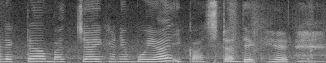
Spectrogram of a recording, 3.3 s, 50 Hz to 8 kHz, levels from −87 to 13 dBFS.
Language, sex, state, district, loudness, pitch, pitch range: Bengali, female, Assam, Hailakandi, -15 LUFS, 300 Hz, 285-320 Hz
